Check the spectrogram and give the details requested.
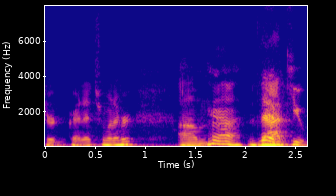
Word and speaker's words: Greenwich: Dunwich or whatever, and it's like Dunwich or Greenwich or whatever. They have cute ways of pronouncing things.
